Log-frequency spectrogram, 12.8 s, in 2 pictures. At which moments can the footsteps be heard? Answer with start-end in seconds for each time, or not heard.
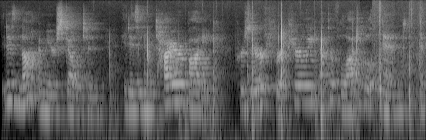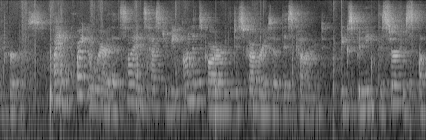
1.4-12.7.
